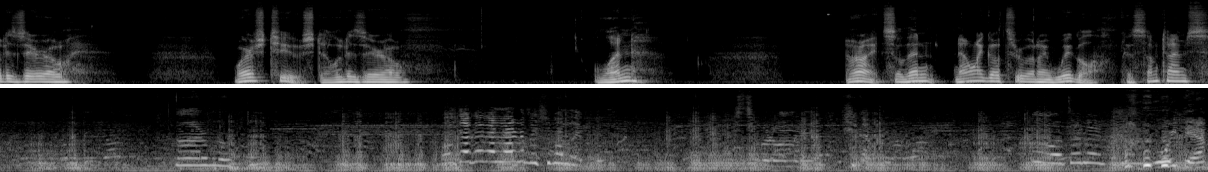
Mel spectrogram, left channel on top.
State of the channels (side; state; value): both; different; correlation 0.00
